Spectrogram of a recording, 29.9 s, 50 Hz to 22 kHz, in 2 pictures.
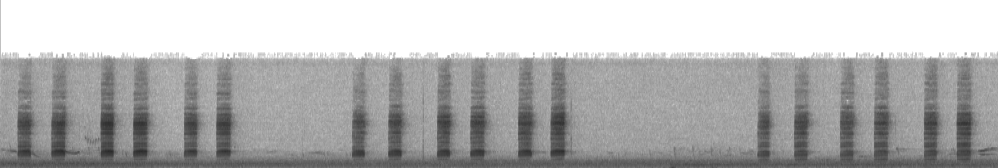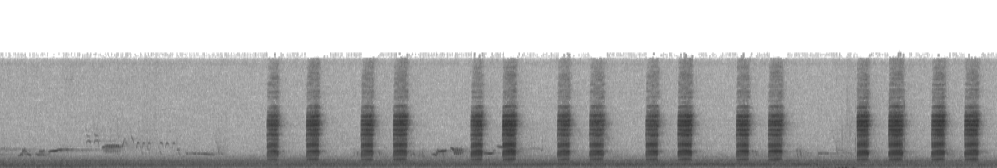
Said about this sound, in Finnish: sitten tuli vähän yleisöä ja rääkät yrittivät olla nuorten naisten kanssa kilpasilla – mutta sitten kello 22 tilanne rauhoittui sen verran, että sain tällaisen pienen taltion aikaiseksi.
